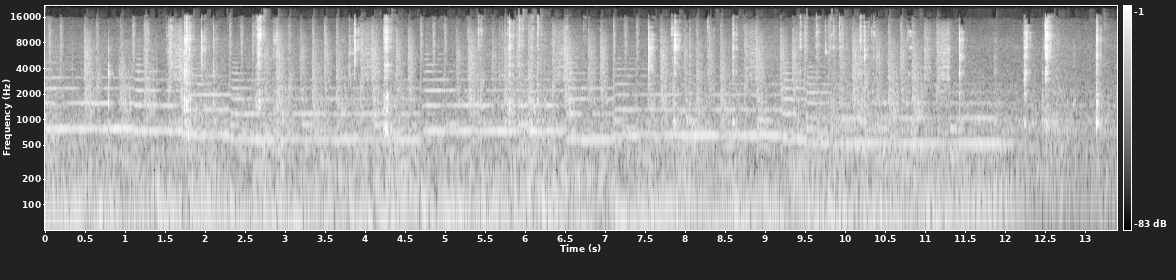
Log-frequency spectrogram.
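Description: Phillips screwdriver backing out the four small screws that hold a hard drive caddy in a Dell XPS 14 laptop: a steady run of rapid, fine metallic ticks and clicks close up over a low background hum, with no talking.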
